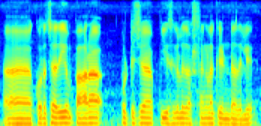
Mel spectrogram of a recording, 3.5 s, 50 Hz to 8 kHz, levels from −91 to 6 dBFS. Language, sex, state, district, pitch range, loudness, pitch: Malayalam, male, Kerala, Kollam, 120-130 Hz, -18 LUFS, 125 Hz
